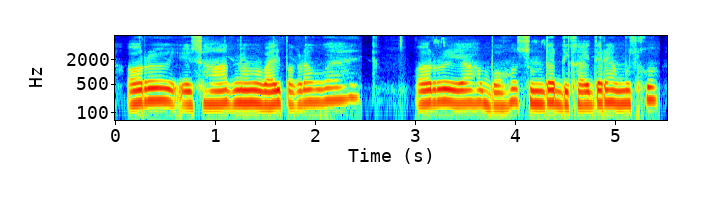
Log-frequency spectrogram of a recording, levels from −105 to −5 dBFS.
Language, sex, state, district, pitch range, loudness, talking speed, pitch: Hindi, male, Chhattisgarh, Kabirdham, 170-190 Hz, -25 LUFS, 185 wpm, 175 Hz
